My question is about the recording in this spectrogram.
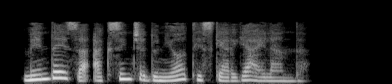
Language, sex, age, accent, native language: Uzbek, male, 12-17, Namangan, Uzbek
